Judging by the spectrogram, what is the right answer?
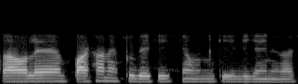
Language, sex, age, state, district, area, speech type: Bengali, male, 18-30, West Bengal, Jhargram, rural, conversation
